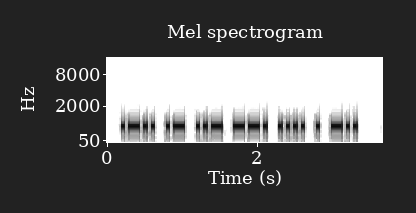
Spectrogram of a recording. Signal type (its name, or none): Morse code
